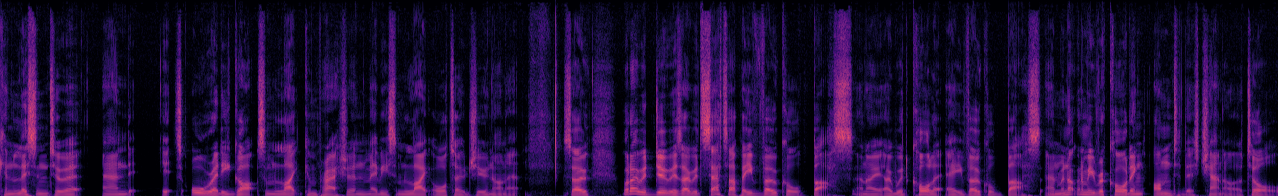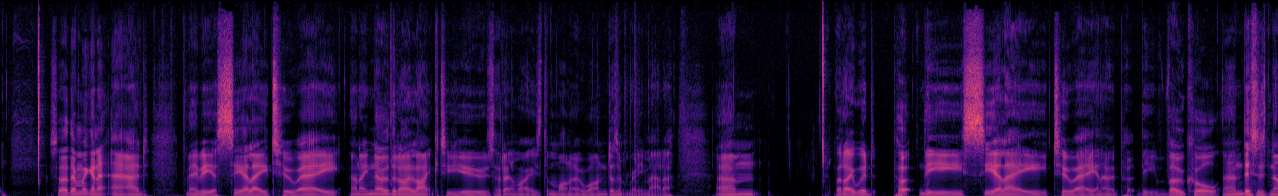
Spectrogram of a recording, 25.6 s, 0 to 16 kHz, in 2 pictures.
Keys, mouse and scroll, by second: 8.0 super+r, 14.4-15.3 typing, 15.7 Down, 15.9 Down, 16.3 Down, 16.7 Return, 17.0-19.7 typing, 21.2-22.1 typing.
